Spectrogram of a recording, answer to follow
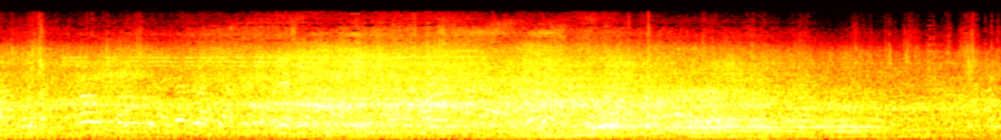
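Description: A car driving past on the street. Its engine and tyre noise grows louder through the middle and fades away near the end, with people's voices alongside.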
